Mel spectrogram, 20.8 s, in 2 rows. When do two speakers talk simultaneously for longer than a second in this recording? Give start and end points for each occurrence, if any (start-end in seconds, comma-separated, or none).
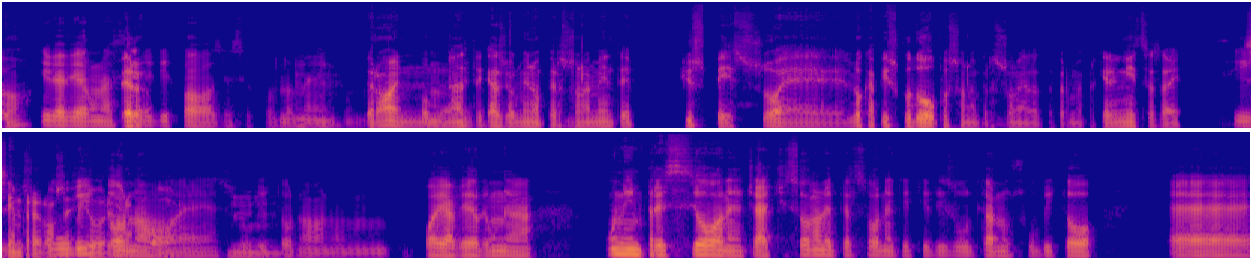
2.5-4.8, 10.3-12.3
